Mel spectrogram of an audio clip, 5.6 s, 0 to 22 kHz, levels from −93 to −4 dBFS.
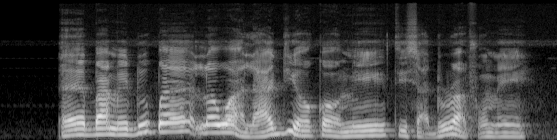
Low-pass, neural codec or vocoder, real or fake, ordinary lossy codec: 19.8 kHz; none; real; none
